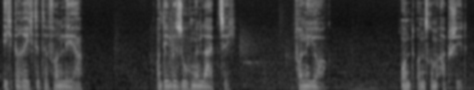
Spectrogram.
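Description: A man's voice: sits low, level tone, a little slow, a little mellow, a little hiss or hum. An actor playing an introspective academic who narrates his own story in a subdued, reflective way in a radio drama. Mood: measured, wry. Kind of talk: literary first-person radio drama narration.

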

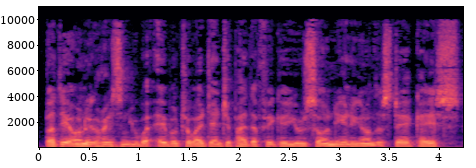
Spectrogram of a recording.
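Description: A man's voice: medium pitch, level tone, fast, a little mellow, husky, lightly acted. An actor playing a shrewd, self-assured male detective with a French accent, speaking precisely and formally in a radio drama. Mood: reassuring.

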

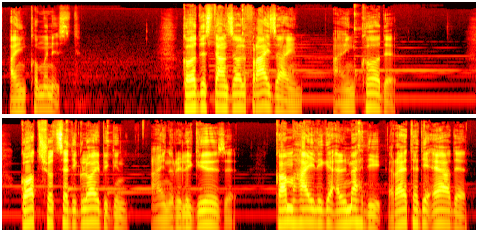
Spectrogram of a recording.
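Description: An actor playing a thoughtful young male refugee writer, narrating a radio drama with wry, deliberate melancholy. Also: on the low side. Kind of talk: literary first-person radio drama narration. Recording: music bed behind voice.

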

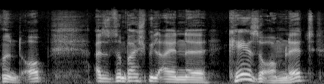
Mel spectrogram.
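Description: Jovial father and radio buff played by a man, lively intonation, teasing, children's radio-play style. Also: mid-range voice, normal speed, close to an everyday voice.

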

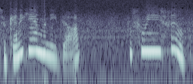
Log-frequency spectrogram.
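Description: A woman's voice: high-pitched, sing-song, fast talker, darkish tone, rough recording. An actress playing a candid, blunt wife in her thirties in a radio drama. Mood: indignant, challenging. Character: younger wife of thirty-five, candid and indignant. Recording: background noise on radio drama recording.

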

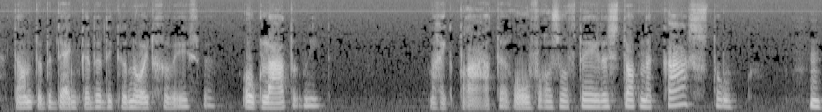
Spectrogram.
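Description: Gravelly, musing old widow. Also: female voice, low-pitched, warm tone, heavily acted. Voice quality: gravelly, husky. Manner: hesitant musing with sighs and murmurs. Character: musing old widow Anna, wistful, fond, wryly amused. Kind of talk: 1970s Dutch-language radio play acting.

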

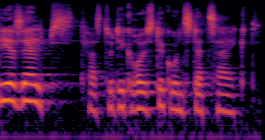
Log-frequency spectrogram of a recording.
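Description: An actress playing a saintly young warrior maiden in a classical verse radio drama, fervent, pleading and declamatory. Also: female voice, fairly low pitch, slow, dark tone. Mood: gentle, pleading. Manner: declamatory, exalted.

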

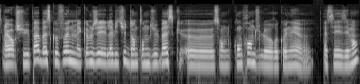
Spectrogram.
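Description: A woman co-hosting a casual podcast about a film, speaking in a thoughtful, measured way with some fillers. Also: mid-range voice, fairly even intonation, clear, resonant tone, dry recording, clean studio sound. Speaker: podcast co-host.

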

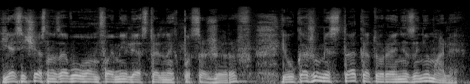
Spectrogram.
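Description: A man in a radio play questioning a witness in a calm, methodical manner. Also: mid-range voice, fast, breathy edge. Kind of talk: radio drama, questioning as an inspector and narrating. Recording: studio radio play with music underneath.

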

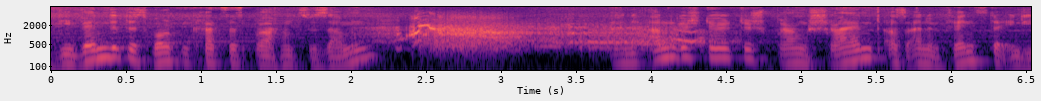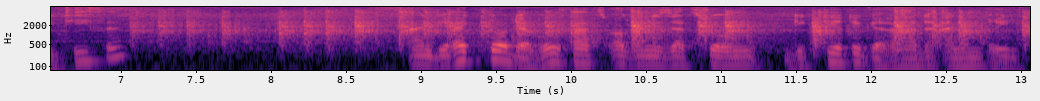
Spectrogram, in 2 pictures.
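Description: An actor playing a grave, formal news reporter reading dramatic disaster reports in a 1950s radio drama, with a husky voice. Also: male voice, medium pitch, animated, a little slow, heavy background noise, lightly acted.

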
